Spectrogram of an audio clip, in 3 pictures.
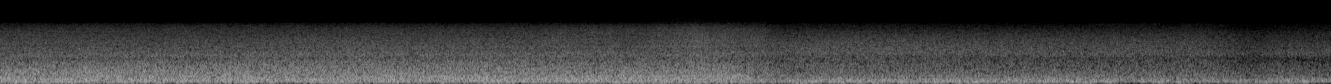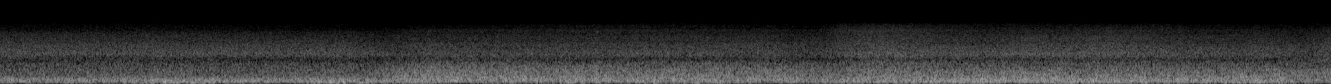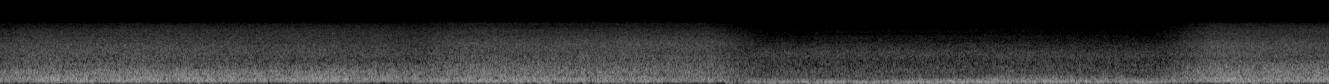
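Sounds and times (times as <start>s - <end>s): wind on microphone: 0.0s - 13.1s, 16.4s - 39.9s
ocean surf breaking: 26.4s - 34.2s, 38.3s - 39.9s.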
